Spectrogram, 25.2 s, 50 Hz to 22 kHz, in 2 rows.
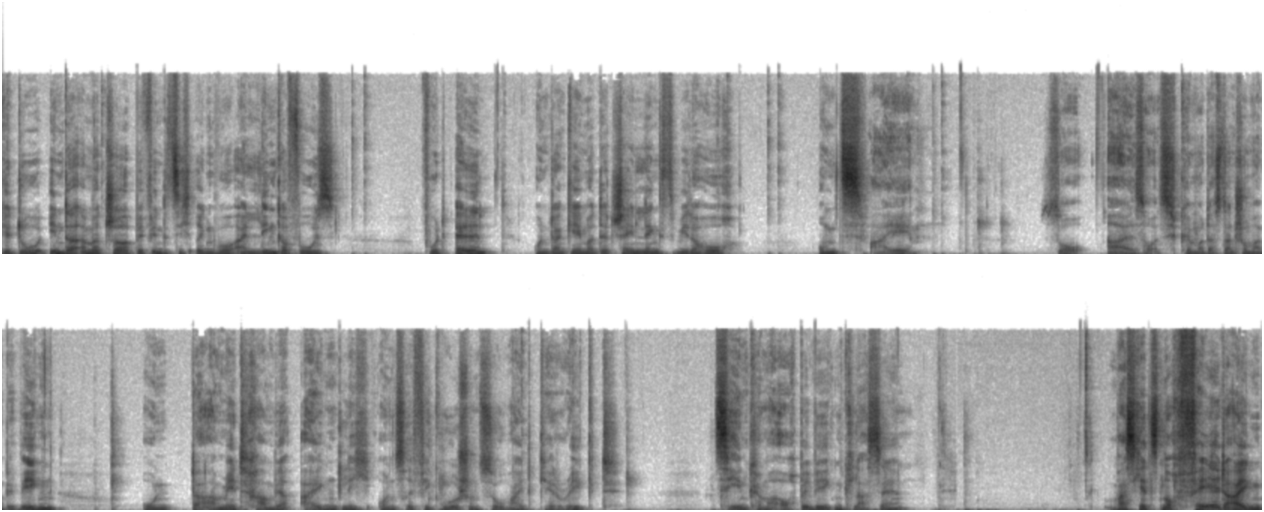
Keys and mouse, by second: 1.0-3.5 drag, 9.8 g, 13.6-16.8 middle drag, 18.0 r, 21.2 r, 24.3-25.2 middle drag.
